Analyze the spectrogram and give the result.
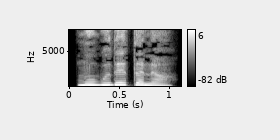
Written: ಮುಗುದತನ

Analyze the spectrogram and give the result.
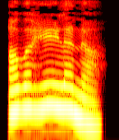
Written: ಅವಹೇಳನ

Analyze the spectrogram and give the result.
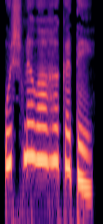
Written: ಉಷ್ಣವಾಹಕತೆ

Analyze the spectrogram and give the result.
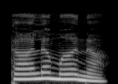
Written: ತಾಲಮಾನ

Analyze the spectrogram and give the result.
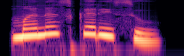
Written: ಮನಸ್ಕರಿಸು

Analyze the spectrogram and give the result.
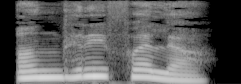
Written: ಅಂಘ್ರಿಫಲ

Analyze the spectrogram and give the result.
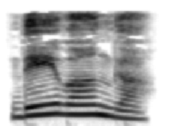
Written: ದೇವಾಂಗ

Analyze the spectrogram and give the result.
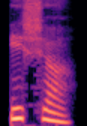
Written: ಇಷ

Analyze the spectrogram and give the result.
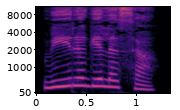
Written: ವೀರಗೆಲಸ

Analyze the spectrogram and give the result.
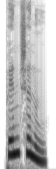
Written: ಪೆನ್ಷನು

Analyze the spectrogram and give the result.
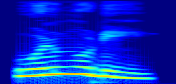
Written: ಒಳ್ಮಿಡಿ

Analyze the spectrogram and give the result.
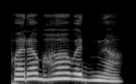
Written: ಪರಭಾವಜ್ಞ

